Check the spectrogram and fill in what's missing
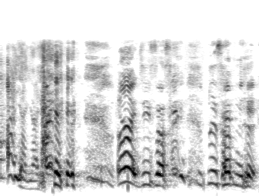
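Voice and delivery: laughing helplessly; laugh, unable to go on; overwhelmed laughter. Real, not acted.

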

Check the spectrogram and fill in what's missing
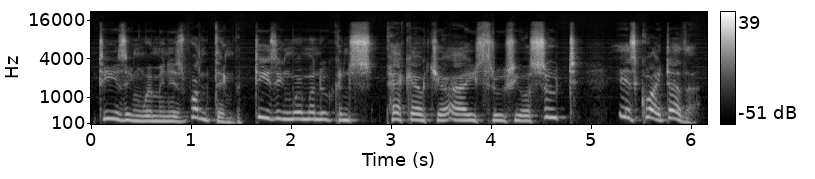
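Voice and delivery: lightly voiced wisecracking squadmate; wry comrade. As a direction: rib your leader about his teasing. Voices Ivan joking.

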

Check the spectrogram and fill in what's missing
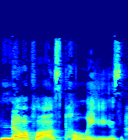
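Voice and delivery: exaggerated Valley Girl impression; put-on Valley Girl diva. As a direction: do a Valley Girl, drawing out "please.". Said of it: "my Valley Girl impressions".

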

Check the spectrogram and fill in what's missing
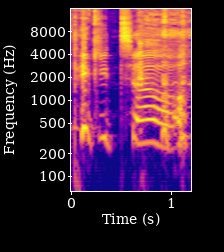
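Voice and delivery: loud, drawn-out words through laughter; laughing. Real, not acted. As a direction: get it out while cracking up. Reacting through laughter to a mishap.

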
